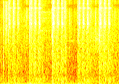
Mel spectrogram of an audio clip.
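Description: Burst-fire gun in Call of Duty, rapid repeated shots in short bursts roughly every third of a second, steady and fairly loud across the whole moment with no talk.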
